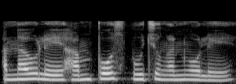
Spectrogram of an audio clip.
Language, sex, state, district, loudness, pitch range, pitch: Wancho, female, Arunachal Pradesh, Longding, -15 LUFS, 215-245 Hz, 230 Hz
